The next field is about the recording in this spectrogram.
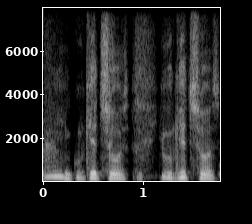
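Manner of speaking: very quiet, almost silent mutter under the breath. Quoting a movie line as Boots would say it: imitating Boots like the dude in Belly. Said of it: "That's how he talk".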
